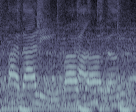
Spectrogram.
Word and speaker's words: Badaling: So I pronounce it Badaling. Yeah, Badaling, Changcheng.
